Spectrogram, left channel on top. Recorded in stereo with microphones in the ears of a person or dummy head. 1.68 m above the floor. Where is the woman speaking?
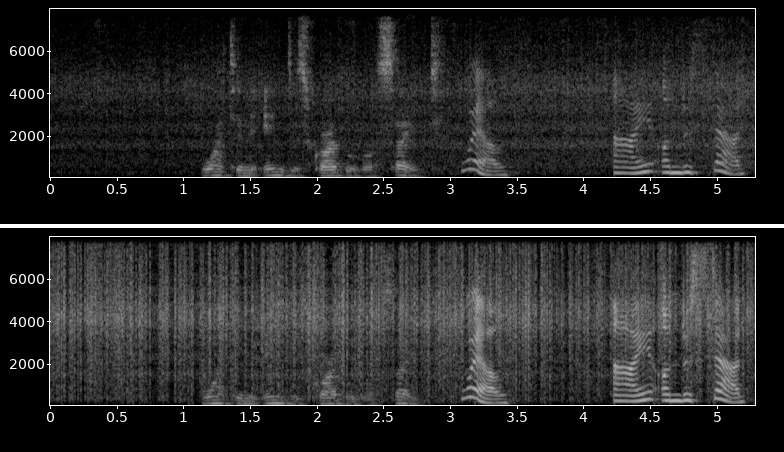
35° right (ahead or behind), 0.6 m.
